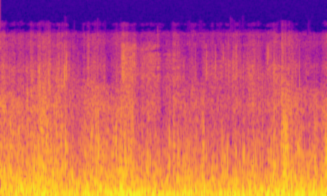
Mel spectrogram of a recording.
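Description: Wind buffeting the microphone of an action camera mounted on the outside of the car, a steady, fairly loud rumble.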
